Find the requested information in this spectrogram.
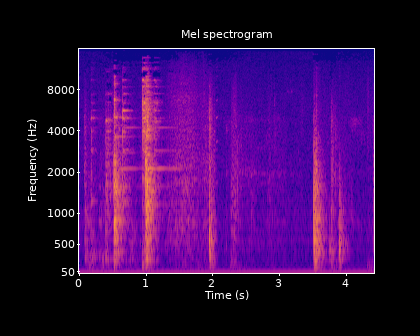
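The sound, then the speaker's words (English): Knives are set into a wooden knife block on the top shelf of a kitchen cabinet, giving five sharp clinks and thunks in an irregular rhythm, with a longer pause before the last two. “Liza opens a cabinet and sets knives in a knife block on a top shelf.”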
